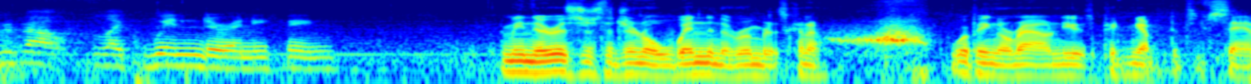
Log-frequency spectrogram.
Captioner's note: whoosh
